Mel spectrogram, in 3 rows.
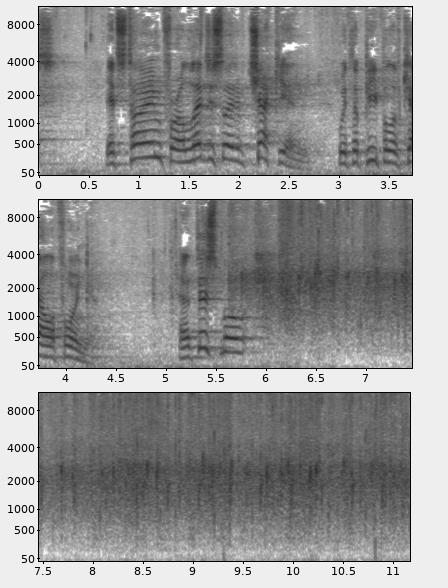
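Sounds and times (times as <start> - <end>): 
speech: 0.7 - 4.5, 5.1 - 6.2
legislators applauding at a California legislative address: 5.6 - 11.1.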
